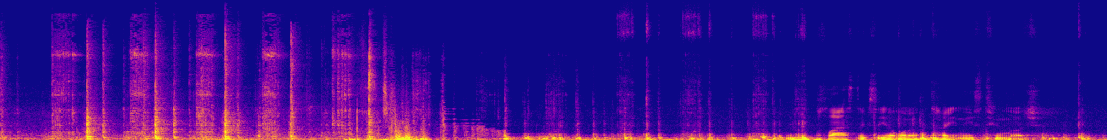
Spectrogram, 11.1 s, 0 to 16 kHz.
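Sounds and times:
socket ratchet clicking: 0.0 - 3.6.

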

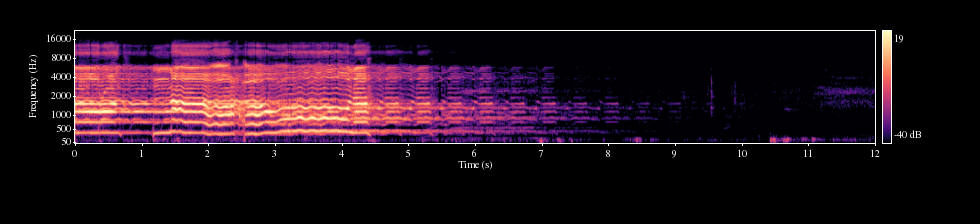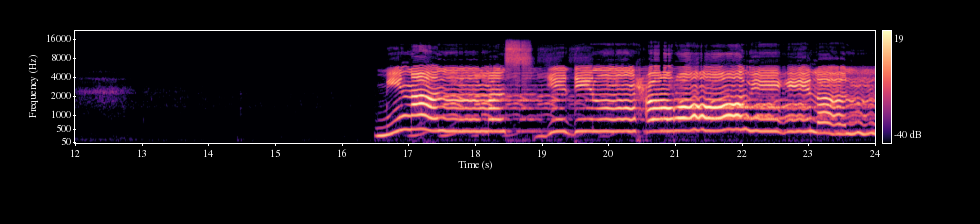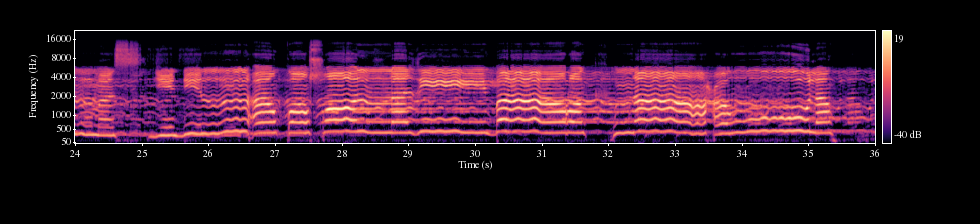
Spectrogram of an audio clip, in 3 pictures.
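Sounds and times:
boy reciting melodically: 0.0 - 7.3, 16.5 - 36.0.

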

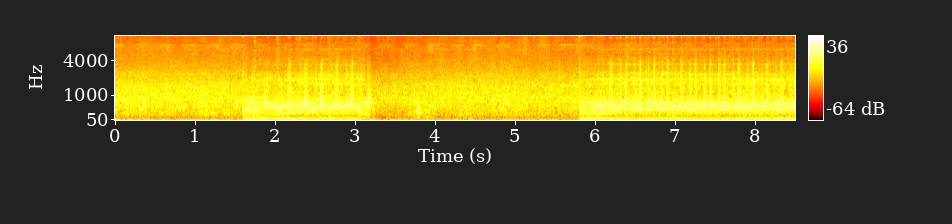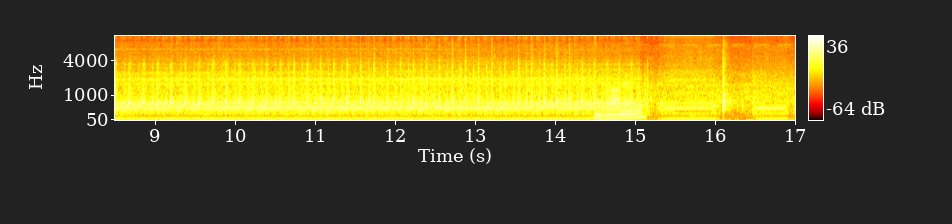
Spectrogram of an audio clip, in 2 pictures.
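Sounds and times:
sewing machine motor hum: 1.6 - 3.3, 5.8 - 17.0
needle ticking: 5.8 - 16.8.

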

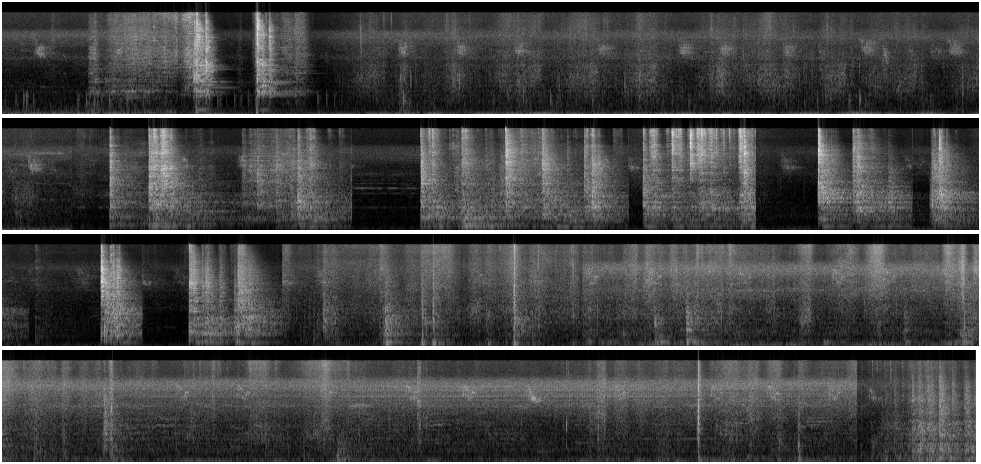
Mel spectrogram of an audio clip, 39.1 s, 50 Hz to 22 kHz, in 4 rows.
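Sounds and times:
metal stove parts clanking: 0.8 - 3.2, 10.8 - 13.3, 14.0 - 19.9, 20.5 - 24.0, 36.2 - 39.0.

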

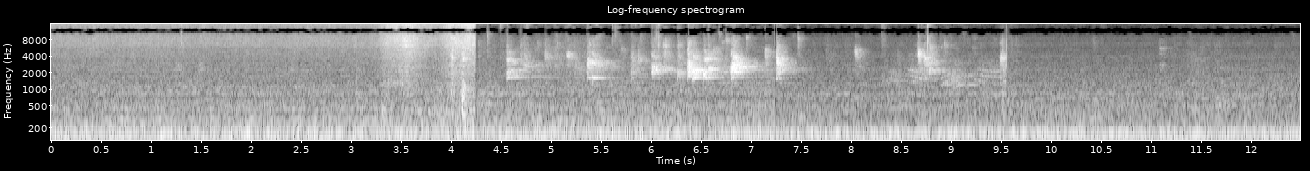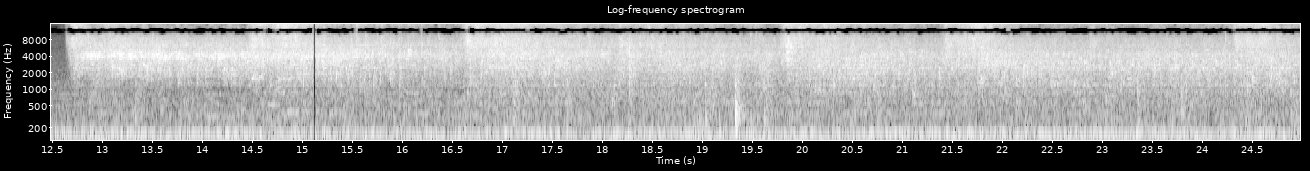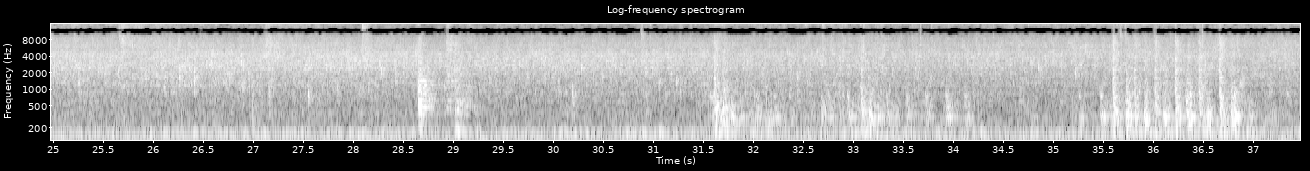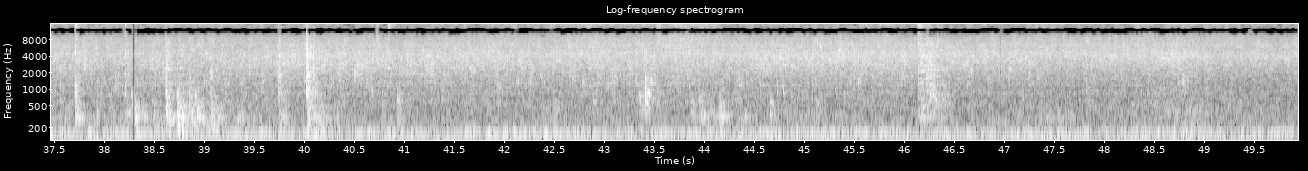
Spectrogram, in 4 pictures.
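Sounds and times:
oil bubbling and sizzling: 0.0 - 9.6, 12.6 - 49.9
utensils knocking and clattering: 35.2 - 40.3.

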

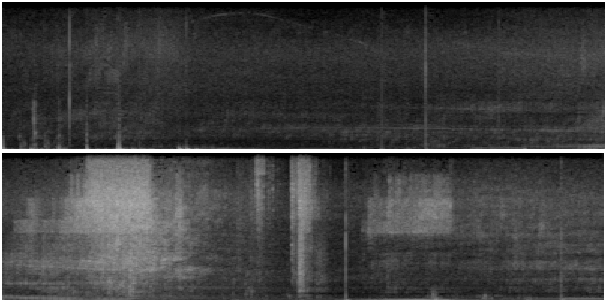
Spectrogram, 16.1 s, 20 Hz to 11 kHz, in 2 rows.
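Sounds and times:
car passing by: 4.3 - 16.0.

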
